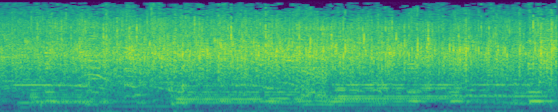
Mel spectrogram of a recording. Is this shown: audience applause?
yes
